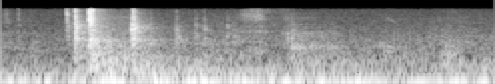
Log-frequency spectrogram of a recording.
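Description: A residential garage door with a jerky motion fault slides shut, giving a few sharp rattling clunks early on, then a softer rumble and a settling thud, fairly close and with no talking.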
